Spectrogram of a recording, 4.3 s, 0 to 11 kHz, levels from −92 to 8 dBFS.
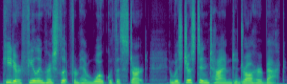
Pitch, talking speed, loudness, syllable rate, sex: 215 Hz, 265 wpm, -18 LUFS, 5.4 syllables/s, female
